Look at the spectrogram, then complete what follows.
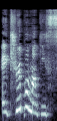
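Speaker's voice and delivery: plain reading voice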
